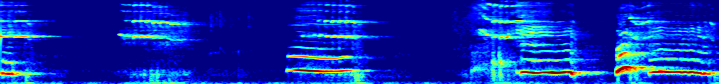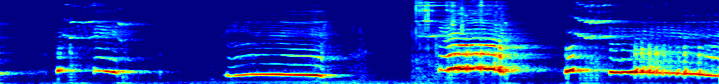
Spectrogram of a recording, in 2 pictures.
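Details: German Shepherd dog, male pet, singing on command at the garden door before a play session: short high yelps that build into longer, wavering, downward-bending howled notes, repeated in bursts with brief pauses.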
